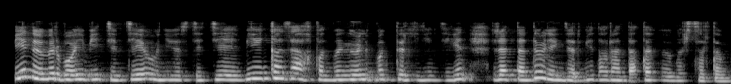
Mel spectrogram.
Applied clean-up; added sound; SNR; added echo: neural mask model DeepFilterNet 3.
